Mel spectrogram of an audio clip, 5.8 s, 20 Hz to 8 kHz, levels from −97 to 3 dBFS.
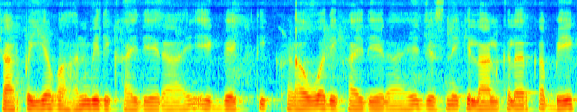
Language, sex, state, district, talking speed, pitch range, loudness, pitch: Hindi, male, Bihar, Gaya, 240 wpm, 105-115 Hz, -19 LUFS, 110 Hz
